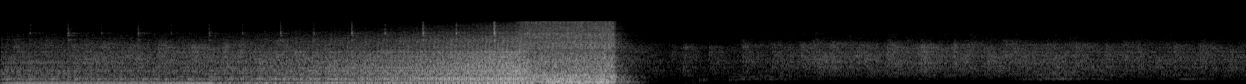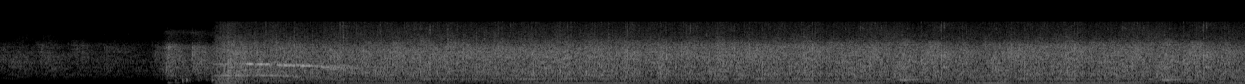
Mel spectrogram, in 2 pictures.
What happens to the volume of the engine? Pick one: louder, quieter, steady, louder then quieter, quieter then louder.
louder.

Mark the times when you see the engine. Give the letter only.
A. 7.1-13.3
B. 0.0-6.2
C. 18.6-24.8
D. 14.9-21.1
B.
